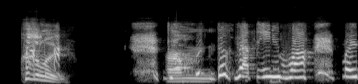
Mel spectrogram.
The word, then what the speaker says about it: Cthulhu: Literally, when you said Cthulhu. don't do that, Eva. My tongue literally just twisted when you said stop it. You've got to pronounce the second H.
